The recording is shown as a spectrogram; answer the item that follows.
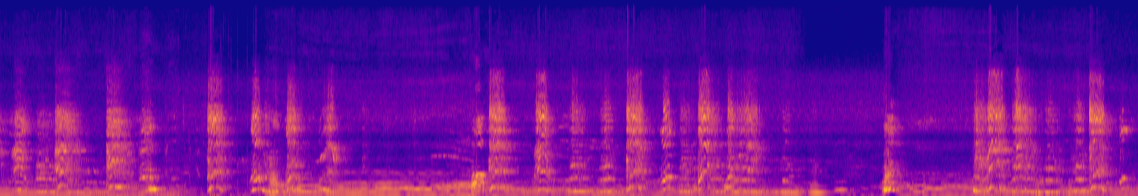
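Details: A female pet dog howls along while watching a recording of herself howling; long wavering harmonic howls overlap in several voices, sliding up and down, broken by sharp clicks and short pauses.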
